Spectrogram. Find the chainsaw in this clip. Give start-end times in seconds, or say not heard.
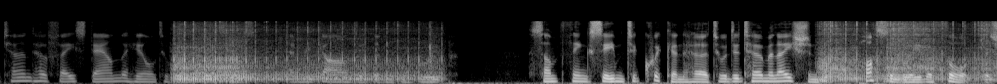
1.7-4.5, 8.2-9.9.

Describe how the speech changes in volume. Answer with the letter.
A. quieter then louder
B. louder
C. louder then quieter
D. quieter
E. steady
B.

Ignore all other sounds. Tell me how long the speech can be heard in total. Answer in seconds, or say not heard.
10 s.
